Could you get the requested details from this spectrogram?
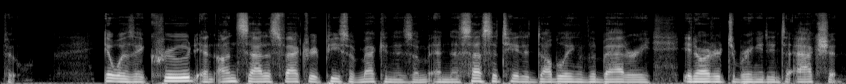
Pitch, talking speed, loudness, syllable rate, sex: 120 Hz, 165 wpm, -17 LUFS, 6.1 syllables/s, male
